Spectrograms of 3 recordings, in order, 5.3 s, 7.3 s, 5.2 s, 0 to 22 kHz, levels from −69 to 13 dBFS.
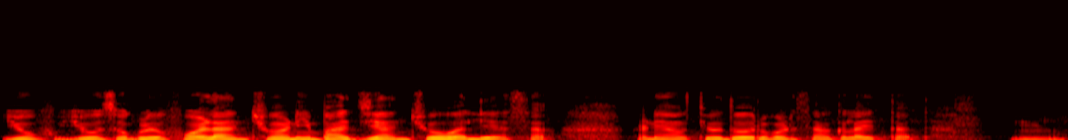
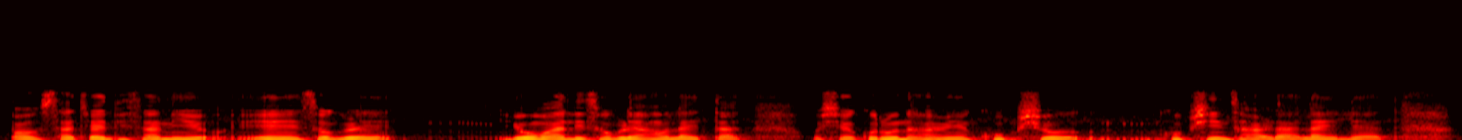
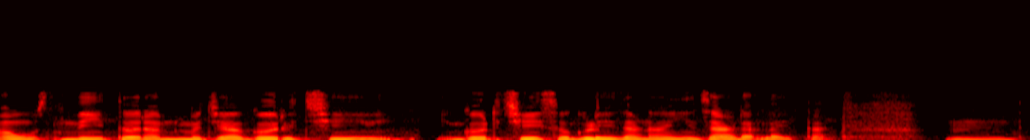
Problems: none marked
